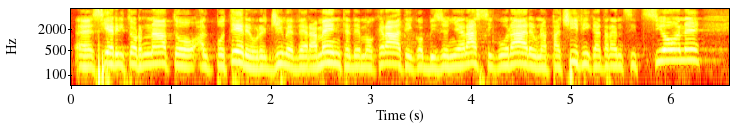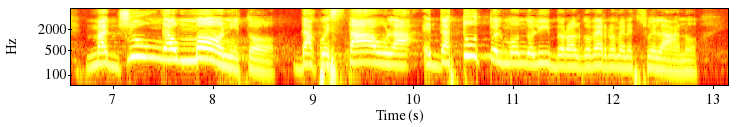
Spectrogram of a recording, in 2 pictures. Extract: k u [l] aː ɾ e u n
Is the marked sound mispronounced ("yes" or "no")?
yes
